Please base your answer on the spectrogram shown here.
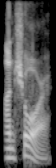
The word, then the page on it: unsure: American English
